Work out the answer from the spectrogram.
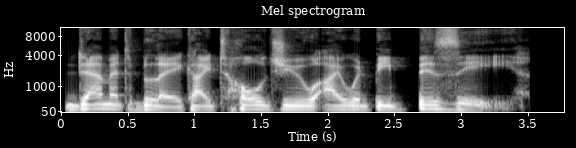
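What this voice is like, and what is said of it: Villainous character voice. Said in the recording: “Don't like that voice. That's a villain voice if I ever heard one.”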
